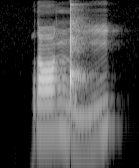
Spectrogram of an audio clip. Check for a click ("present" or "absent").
present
